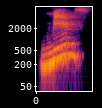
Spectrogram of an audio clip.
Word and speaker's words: memes: slide with the memes memes is the pronunciation in English Okay mes Spanish mes English okay now you okay let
